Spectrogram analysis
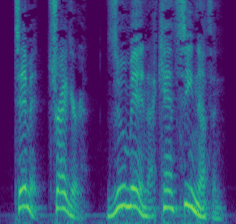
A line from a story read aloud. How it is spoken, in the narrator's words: Cox yelled over the silence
